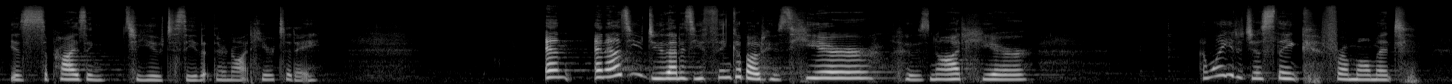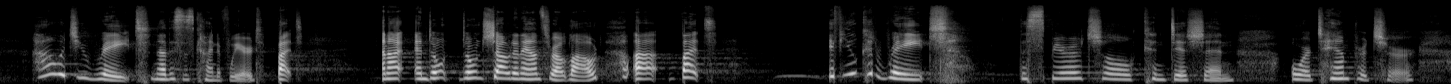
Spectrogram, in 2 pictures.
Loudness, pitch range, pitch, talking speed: -22 LUFS, 225-295 Hz, 260 Hz, 140 wpm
